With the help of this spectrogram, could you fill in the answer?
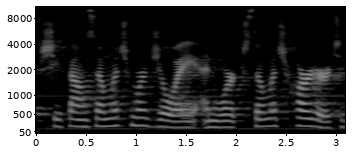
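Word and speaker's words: Gioia: it brushed public comments my last name is pronounced Joya I apologize I'm not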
